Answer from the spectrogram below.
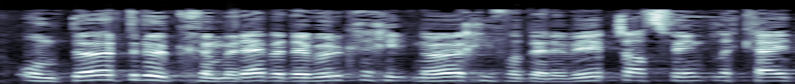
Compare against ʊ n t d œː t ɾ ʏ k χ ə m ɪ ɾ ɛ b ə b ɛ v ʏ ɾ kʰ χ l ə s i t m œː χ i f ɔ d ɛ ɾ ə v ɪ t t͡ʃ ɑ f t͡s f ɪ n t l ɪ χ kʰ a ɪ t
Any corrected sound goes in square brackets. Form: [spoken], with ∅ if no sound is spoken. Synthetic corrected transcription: ʊ n t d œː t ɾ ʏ k χ ə m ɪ ɾ ɛ b ə [d] ɛ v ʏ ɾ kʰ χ l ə [χ] i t [n] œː χ i f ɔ d ɛ ɾ ə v ɪ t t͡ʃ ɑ f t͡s f ɪ n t l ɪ χ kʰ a ɪ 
